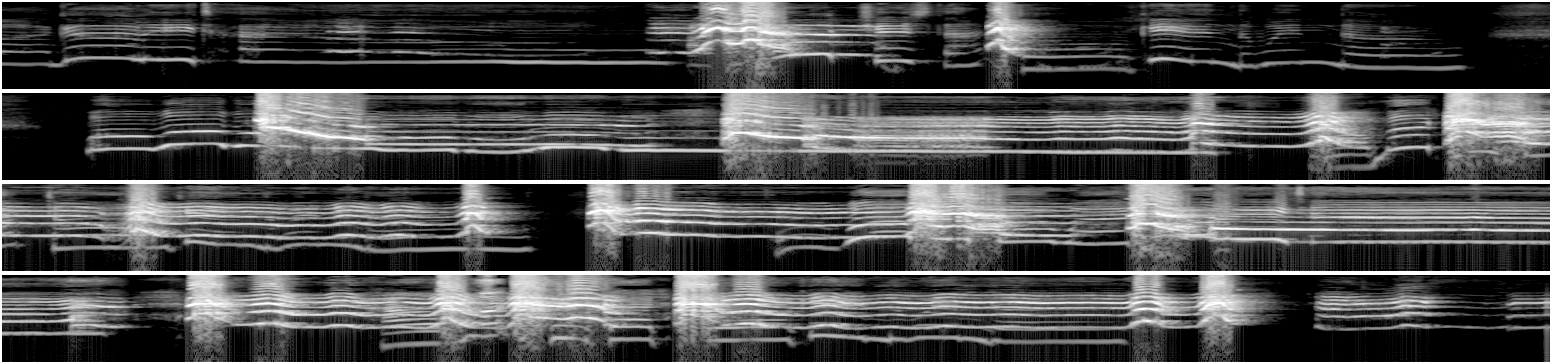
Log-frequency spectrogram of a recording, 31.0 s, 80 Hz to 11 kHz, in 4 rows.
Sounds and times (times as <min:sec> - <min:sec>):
Speech: 0:00.0 - 0:03.5, 0:04.1 - 0:07.4, 0:08.2 - 0:13.7, 0:14.4 - 0:18.2, 0:19.4 - 0:23.7, 0:25.1 - 0:28.9.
